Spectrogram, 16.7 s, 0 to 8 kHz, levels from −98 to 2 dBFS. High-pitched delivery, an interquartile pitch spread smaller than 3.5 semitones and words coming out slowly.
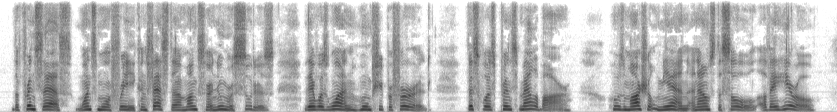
Yes: high, 210 Hz; narrow, 2.5 semitones; slow, 105 wpm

